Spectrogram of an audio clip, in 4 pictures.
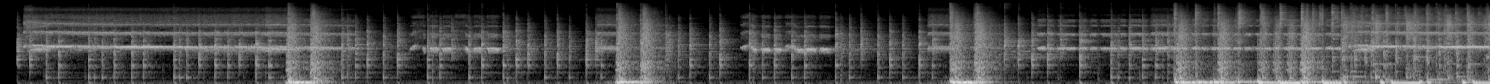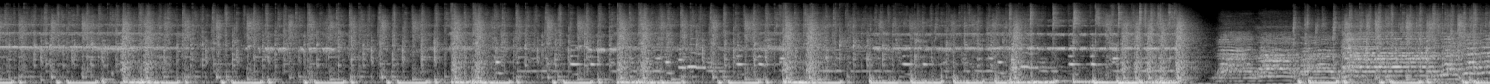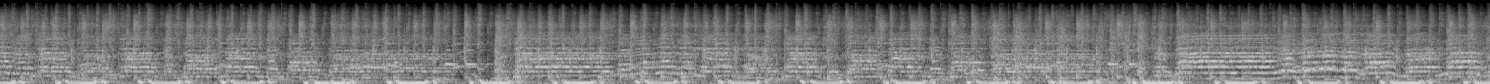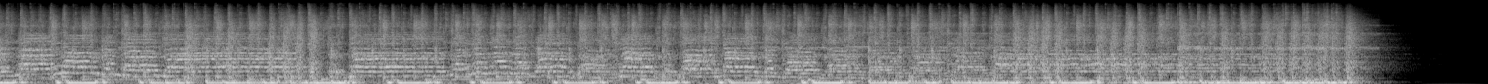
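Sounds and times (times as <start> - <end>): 
samba music: 0.2 - 58.6.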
